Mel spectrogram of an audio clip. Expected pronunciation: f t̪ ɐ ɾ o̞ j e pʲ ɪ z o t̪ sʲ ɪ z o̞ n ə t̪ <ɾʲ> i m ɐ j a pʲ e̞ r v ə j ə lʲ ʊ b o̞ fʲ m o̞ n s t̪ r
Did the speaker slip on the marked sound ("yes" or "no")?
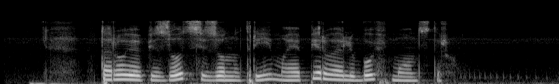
no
